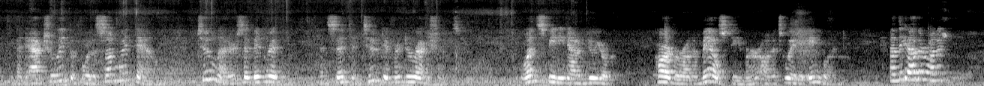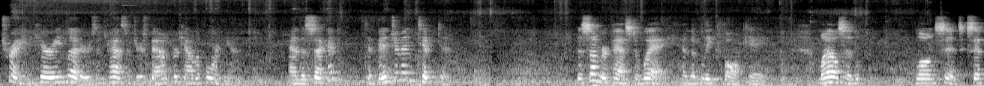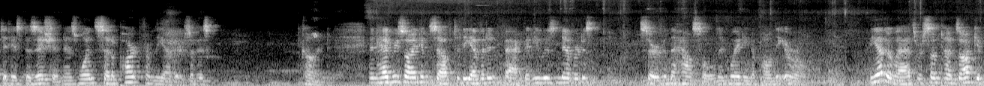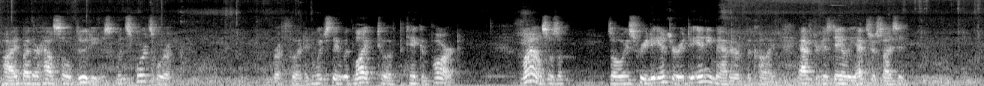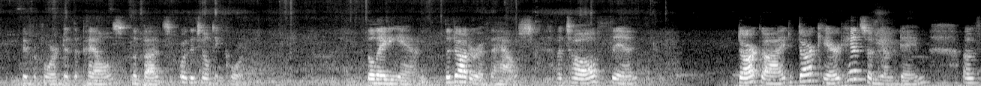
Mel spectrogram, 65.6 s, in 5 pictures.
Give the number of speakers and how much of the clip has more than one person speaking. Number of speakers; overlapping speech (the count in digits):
1, no overlap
